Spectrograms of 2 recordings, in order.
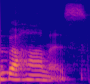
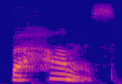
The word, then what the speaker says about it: Bahamas: Usually said the Bahamas. So the stress is on the second syllable there. Bahamas.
